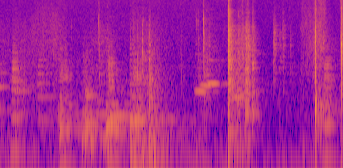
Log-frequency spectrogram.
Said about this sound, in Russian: Открываются большие деревянные двери.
